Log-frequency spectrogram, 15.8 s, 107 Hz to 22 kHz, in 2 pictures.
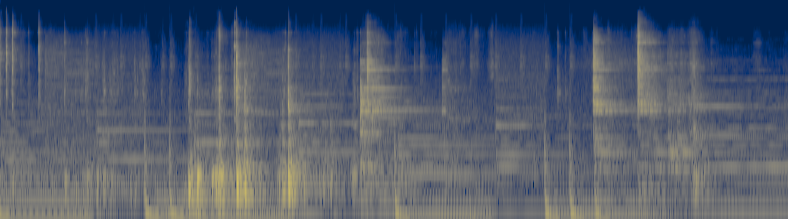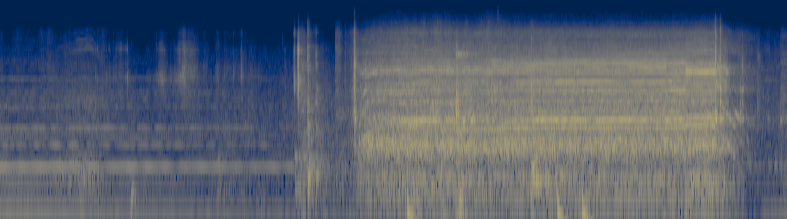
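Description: Heat-shrink wrap being shrunk onto reverse-light wires on a 1966 Mustang, likely with a heat gun: scattered clicks and handling noises, then a steady loud blowing hiss that runs for the last few seconds.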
